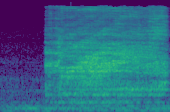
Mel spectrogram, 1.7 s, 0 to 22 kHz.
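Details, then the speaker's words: Sharpening an old dull blade on a large 12-inch Norton India/Crystolon bench stone: one harsh gritty scrape just over a second, grinding scraping sound; blade angle too steep. "okay if you get too steep of an angle you'll hear"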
